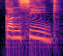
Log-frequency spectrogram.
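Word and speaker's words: concede: Same rule क्या कह रहा है, ई के बाद एक अक्षर छोड़कर फिर से ई आएगा, तो इस ई का उच्चारण, ये जो पहला वाला ई है, इसका उच्चारण हम लॉन्ग ई यानी बड़ी ई के रूप में करेंगे।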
